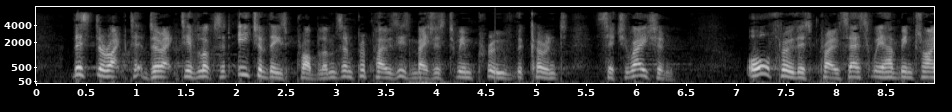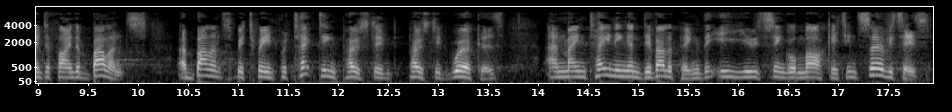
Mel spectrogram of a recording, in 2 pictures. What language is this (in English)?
English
